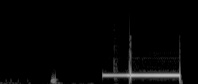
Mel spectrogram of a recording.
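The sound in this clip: A telephone ringing tone as an outgoing call is placed: a soft click, then one steady mid-pitched beep lasting under a second, followed by silence.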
